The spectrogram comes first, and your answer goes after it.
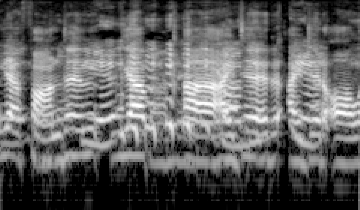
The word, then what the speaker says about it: fondant: Fondant.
